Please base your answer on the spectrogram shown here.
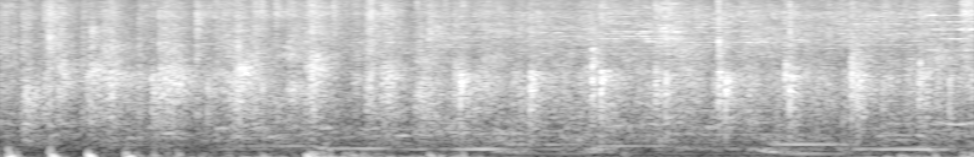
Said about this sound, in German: Und deswegen freue ich mich, dass ihr jetzt auch mit einem großen Applaus unseren Head Coach auf der Bühne begrüßen dürft.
